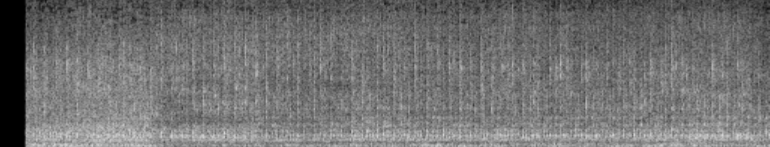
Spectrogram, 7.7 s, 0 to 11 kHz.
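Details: 2004 Mazda 6s 3.0L V6, 170k miles, new plugs and coils, pre-cats just replaced after being nearly fully clogged: uneven idle with quick irregular tick and light rattle; owner suspects the bank 2 VVT solenoid needing replacement, unconfirmed.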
